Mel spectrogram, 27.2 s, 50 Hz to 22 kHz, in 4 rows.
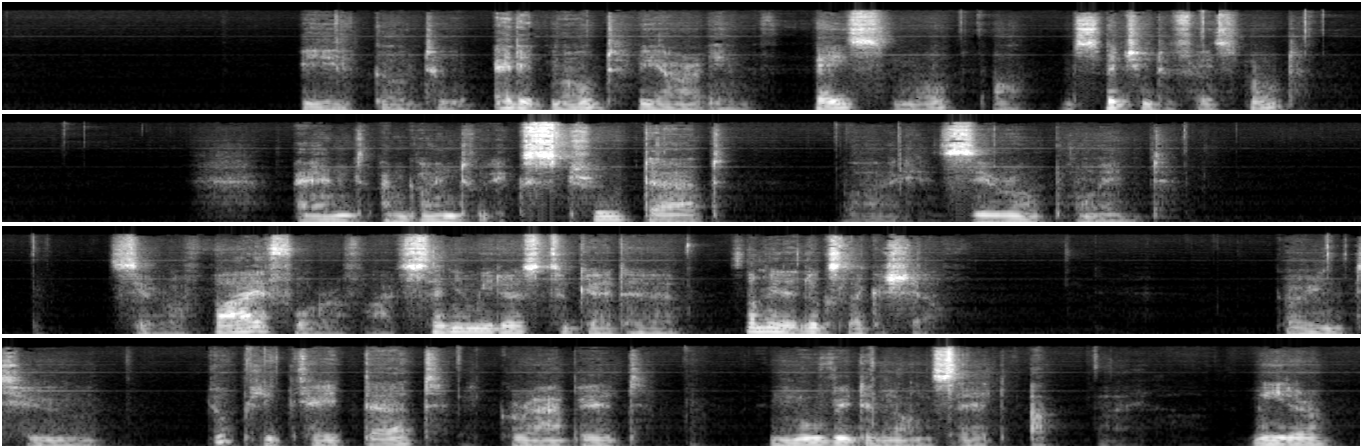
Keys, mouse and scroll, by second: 1.6 Tab, 4.7 click, 5.9 click, 6.4 click, 7.0 click, 9.4 e, 10.9 ., 11.2 0, 12.6 5, 13.6 Return, 16.9-18.8 middle drag, 19.5 Tab, 20.1 click, 21.5 shift+d, 22.6 g, 23.7 z, 25.0 ., 25.0 5, 25.8 Return.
